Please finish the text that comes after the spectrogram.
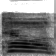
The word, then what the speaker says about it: tear: 그 다음에 다섯 번째는 테어 드랍이죠. 티어와 영어 단어는 이제 TEAR 똑같은데 발음하는 거에 따라서 여러분들 뜻이 다른 거 알고 계시죠? 티어라고 하면 눈물이고 테어 하면 찢다 뭐 이런 얘기.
